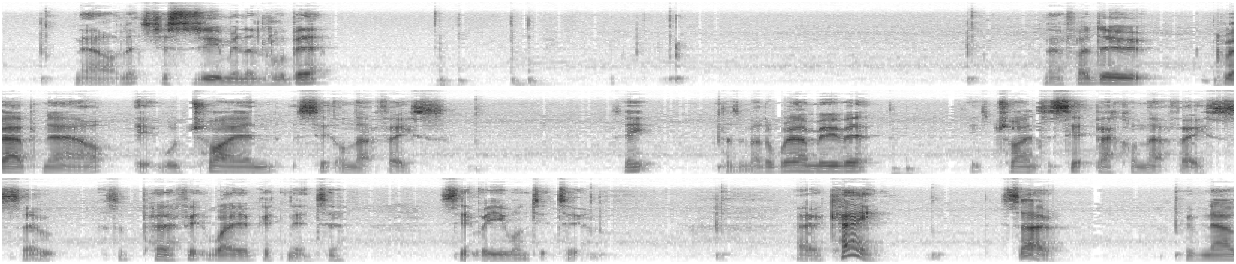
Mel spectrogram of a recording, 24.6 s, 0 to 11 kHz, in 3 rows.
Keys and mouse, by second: 2.3 q, 3.8-5.9 middle drag, 7.5 g, 10.8-12.4 middle drag, 13.5 g, 17.7 g, 19.7-20.6 middle drag, 22.0-23.6 middle drag.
